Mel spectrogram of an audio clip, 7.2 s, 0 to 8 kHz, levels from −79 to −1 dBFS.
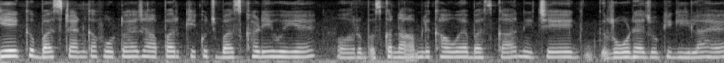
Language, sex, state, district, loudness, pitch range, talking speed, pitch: Hindi, female, Bihar, Begusarai, -20 LUFS, 195-215 Hz, 255 wpm, 205 Hz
